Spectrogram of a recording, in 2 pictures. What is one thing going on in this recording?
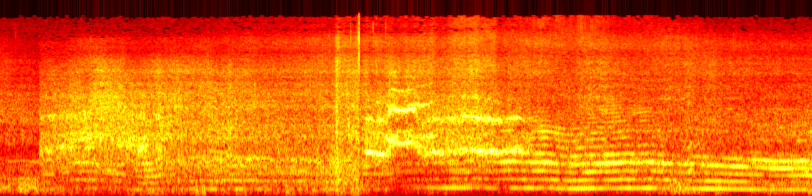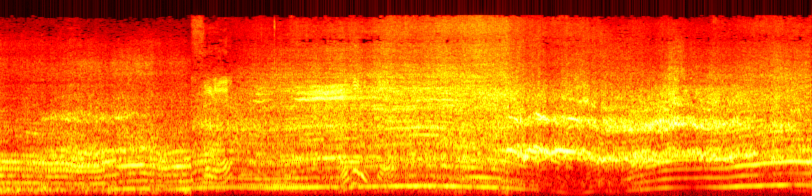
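Car tyres skid and scrabble on loose gravel.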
